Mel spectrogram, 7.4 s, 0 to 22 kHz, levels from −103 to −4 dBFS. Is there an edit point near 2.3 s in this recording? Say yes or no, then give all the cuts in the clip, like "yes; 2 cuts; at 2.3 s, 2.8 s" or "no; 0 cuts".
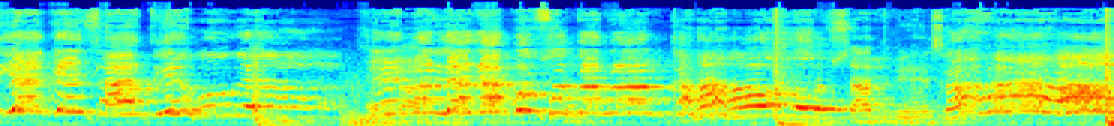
yes; 1 cut; at 2.3 s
